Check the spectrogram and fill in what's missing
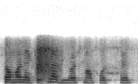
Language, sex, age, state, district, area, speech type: Gujarati, female, 18-30, Gujarat, Junagadh, urban, conversation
